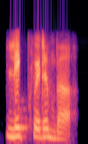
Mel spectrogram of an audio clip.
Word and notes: liquidambar: Indian

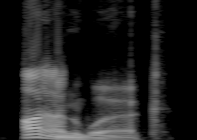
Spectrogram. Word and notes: ironwork: British English

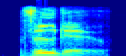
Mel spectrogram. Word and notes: voodoo: British English

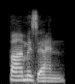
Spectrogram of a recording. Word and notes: Parmesan: Indian

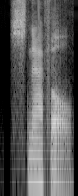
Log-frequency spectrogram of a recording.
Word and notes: snaffle: American English

